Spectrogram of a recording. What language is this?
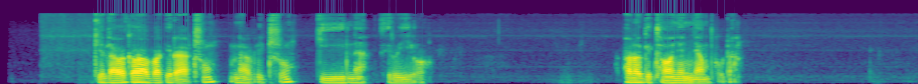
Koti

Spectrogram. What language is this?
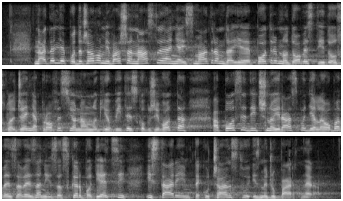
Croatian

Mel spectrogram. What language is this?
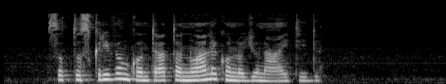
Italian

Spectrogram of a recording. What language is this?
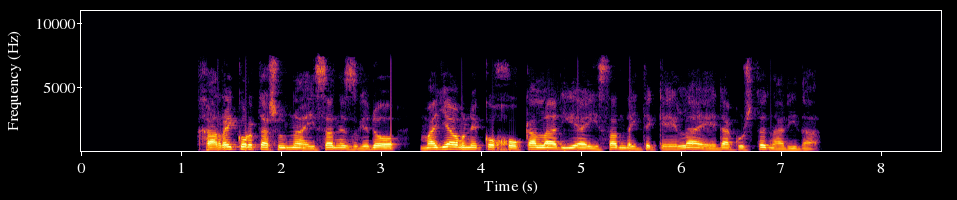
Basque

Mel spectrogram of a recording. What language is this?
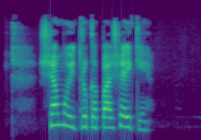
Yanahuanca Pasco Quechua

